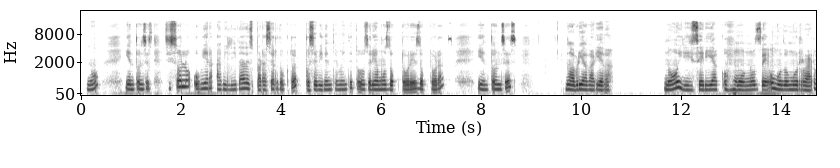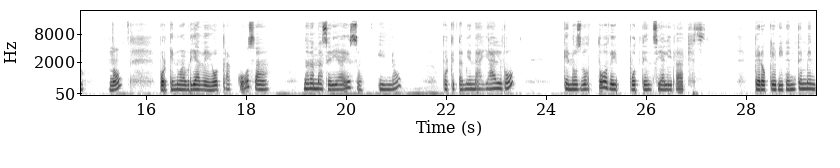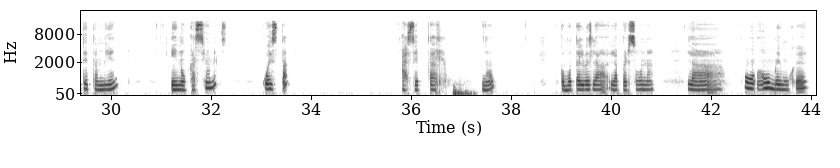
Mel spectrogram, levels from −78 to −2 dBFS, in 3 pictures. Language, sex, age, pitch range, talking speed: Spanish, female, 20-39, 185-220 Hz, 100 wpm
